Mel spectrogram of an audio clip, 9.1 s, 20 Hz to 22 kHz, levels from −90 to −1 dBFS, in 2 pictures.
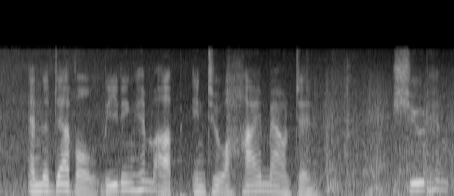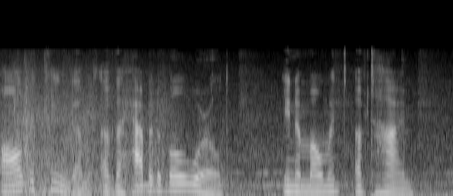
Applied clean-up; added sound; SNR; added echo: none; Hammer; 12 dB; none.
